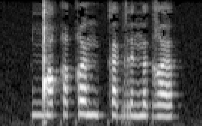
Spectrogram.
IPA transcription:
ŋ͡ǃ ɔ q e q ɯ ŋ ɯ k a ɡ r ɐ ŋ ɐ ɡ ʁ ɐ

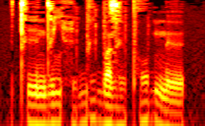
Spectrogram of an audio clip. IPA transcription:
tʰ i n d i ʎ h i̤ b i̤ b ɐ z e̤ pʰ o̤ b n ɪ

